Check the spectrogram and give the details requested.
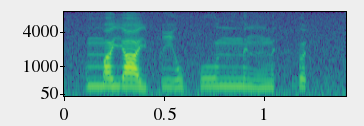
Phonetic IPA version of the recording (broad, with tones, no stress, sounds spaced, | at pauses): m ɐ˧ j aː˨˩ j p iː˨˩ w p uː˧ n n̪ ɪ˨˩ ŋ n̪ ɪ˨˥ k̚ ɵ˨˥ t̚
